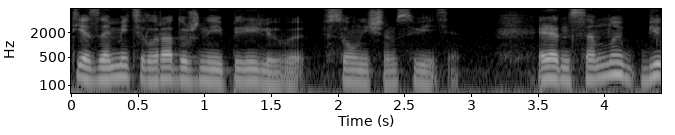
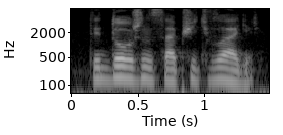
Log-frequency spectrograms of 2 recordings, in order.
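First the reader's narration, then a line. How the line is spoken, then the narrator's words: Plain. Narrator (Russian): сказал Гроувер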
